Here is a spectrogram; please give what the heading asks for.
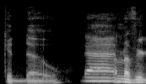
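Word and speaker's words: Gadot: done Galaga dot done I believe it's pronounced Godot I don't know if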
